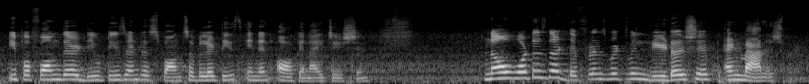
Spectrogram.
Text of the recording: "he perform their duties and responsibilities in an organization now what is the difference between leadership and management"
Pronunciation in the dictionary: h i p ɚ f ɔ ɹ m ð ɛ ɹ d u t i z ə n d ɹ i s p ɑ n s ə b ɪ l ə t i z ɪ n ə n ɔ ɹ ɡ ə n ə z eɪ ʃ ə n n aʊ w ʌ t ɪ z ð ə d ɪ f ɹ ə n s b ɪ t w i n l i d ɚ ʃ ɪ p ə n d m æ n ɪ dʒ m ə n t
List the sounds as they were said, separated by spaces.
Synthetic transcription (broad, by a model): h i p ɚ f ɔ ɹ m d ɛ ɹ d u t i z ə n d ɹ i s p ɑ n s ə b ɪ l ə t i z ɪ n ə n ɔ ɹ ɡ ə n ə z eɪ ʃ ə n n aʊ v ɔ t ɪ z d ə d ɪ f ɹ ə n s b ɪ t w i n l i d ɚ ʃ ɪ p ə n d m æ n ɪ dʒ m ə n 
